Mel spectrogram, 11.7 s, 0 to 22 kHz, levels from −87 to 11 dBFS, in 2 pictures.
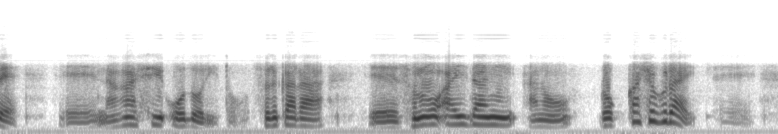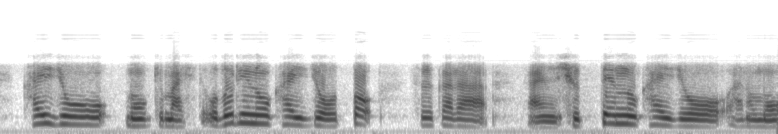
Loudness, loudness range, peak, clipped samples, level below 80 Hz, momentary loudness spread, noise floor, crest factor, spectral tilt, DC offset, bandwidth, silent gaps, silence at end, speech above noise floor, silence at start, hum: -20 LUFS; 2 LU; -4 dBFS; under 0.1%; -60 dBFS; 10 LU; -47 dBFS; 16 dB; -7 dB/octave; under 0.1%; 4.9 kHz; none; 0 s; 27 dB; 0 s; none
